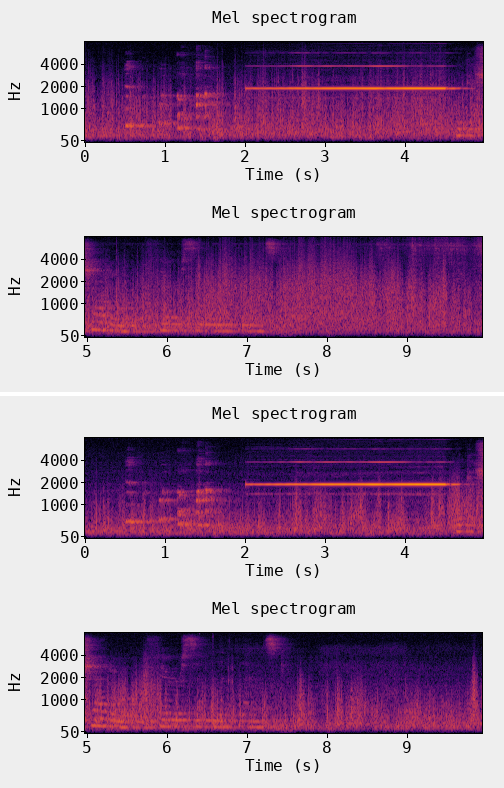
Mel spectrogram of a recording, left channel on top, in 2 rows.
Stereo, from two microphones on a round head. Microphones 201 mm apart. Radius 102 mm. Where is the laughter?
60° left (ahead or behind), 2 m; by 1.6 s 50° left (ahead or behind), 2.5 m.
